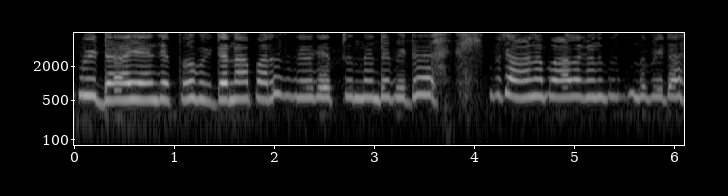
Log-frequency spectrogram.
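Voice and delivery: sobbing lament to a daughter; put-on crying. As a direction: pour out mock-tearful self-pity. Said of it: "ఏడుస్తుంది". (నటనగా ఏడుస్తూ గోడు)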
